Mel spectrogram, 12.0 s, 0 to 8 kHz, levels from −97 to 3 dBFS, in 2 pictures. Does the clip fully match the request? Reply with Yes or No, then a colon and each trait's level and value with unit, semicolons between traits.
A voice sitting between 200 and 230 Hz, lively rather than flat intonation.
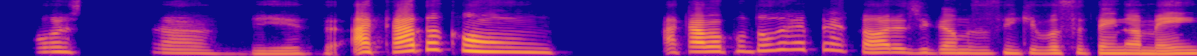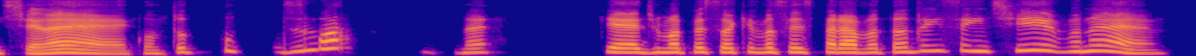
Yes: high, 220 Hz; wide, 6.2 semitones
